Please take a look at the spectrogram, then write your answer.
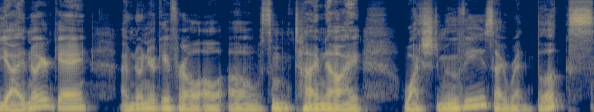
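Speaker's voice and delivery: plain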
